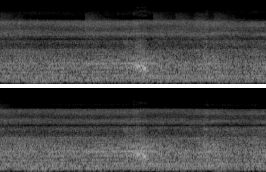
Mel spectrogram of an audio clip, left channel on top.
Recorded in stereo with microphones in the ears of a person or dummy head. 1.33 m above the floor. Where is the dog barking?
15° left (ahead or behind).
